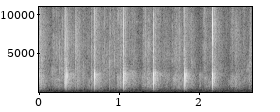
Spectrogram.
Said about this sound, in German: Lass uns bitte diese Personen begrüßen herzlich willkommen heißen heute Morgen mit einem kraftvollen Applaus.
